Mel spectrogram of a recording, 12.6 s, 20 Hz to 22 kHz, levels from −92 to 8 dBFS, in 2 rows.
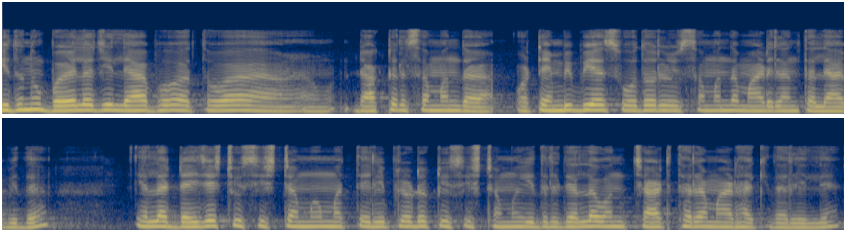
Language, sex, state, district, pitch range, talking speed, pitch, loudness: Kannada, male, Karnataka, Dharwad, 155-175 Hz, 125 wpm, 170 Hz, -20 LUFS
